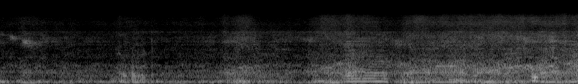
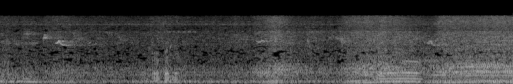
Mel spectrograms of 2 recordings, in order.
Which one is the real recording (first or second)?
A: second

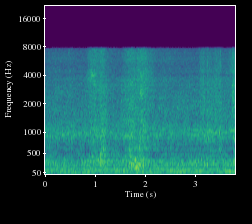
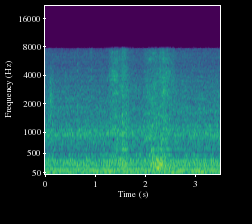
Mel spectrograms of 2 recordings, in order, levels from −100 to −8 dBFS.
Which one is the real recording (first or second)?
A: second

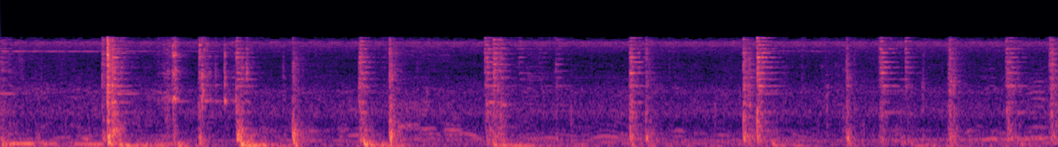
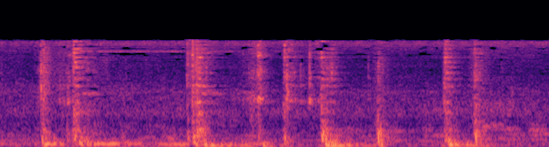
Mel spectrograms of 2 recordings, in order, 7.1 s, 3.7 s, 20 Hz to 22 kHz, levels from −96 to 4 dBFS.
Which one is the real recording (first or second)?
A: first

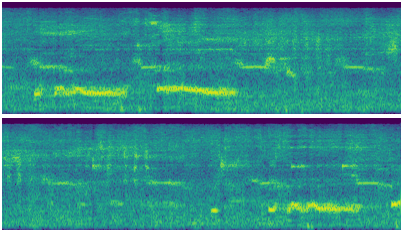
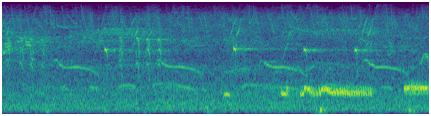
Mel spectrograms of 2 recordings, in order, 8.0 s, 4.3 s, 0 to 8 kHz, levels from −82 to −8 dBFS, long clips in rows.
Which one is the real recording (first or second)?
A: second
